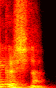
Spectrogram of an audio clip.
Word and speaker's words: कृष्ण: तो मेरे को ये कंफ्यूजन है कि कृष्णा है या कृष्ण है, रामा है या राम है? ठीक है, ठीक है। परफेक्ट प्रोनाउंसिएशन करना चाहते हैं, कृष्ण है, कृष्णा नहीं।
